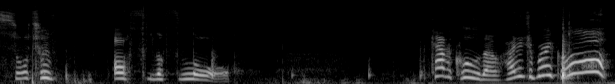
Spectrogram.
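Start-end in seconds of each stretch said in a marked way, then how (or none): 5.6-6.1 sudden high, loud yelp of surprise; a real startled shout; startled cry. Real, not acted. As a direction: jump at the pedal snapping up. Pedal slips, sudden cry.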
